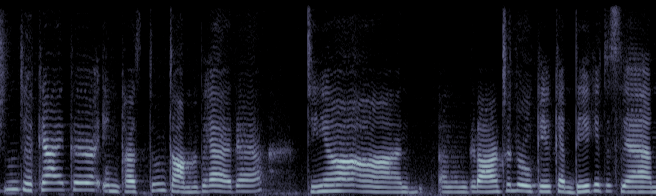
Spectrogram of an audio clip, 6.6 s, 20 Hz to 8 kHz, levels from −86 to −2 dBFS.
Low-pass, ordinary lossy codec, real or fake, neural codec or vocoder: none; none; fake; codec, 16 kHz, 0.5 kbps, X-Codec, HuBERT features, trained on general audio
